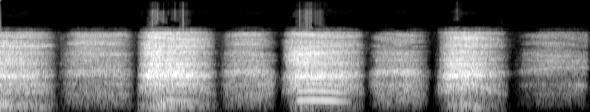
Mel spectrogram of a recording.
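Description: A voice imitates the rapid, gasping breaths of a panic attack: eight quick, loud, close-up in-and-out breaths in a steady shuddering rhythm, some with a slight voiced catch.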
